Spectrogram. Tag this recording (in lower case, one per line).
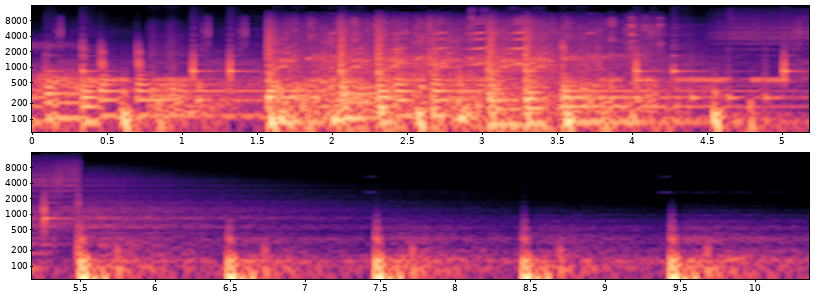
music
